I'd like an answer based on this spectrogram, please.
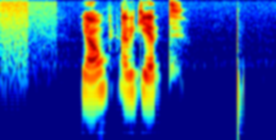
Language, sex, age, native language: Icelandic, female, 40-49, Icelandic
